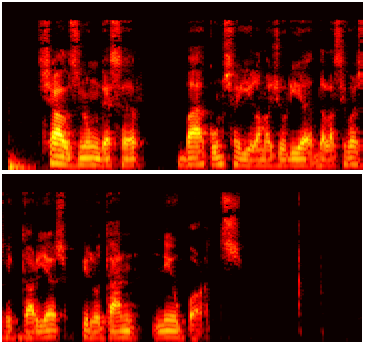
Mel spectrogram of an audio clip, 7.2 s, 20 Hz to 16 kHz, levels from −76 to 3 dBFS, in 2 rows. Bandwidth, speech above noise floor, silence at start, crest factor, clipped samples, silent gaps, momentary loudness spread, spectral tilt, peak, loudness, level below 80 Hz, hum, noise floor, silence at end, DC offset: 11.5 kHz; 52 dB; 0.05 s; 24 dB; under 0.1%; none; 13 LU; -4.5 dB/octave; -2 dBFS; -25 LUFS; -46 dBFS; none; -77 dBFS; 1.25 s; under 0.1%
